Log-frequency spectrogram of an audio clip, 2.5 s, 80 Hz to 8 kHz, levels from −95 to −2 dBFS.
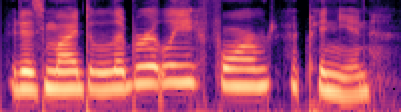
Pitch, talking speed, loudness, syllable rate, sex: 225 Hz, 145 wpm, -16 LUFS, 6.5 syllables/s, female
